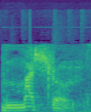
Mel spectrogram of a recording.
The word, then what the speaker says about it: mushrooms: or mushrooms mushrooms mushrooms mushrooms now that's the proper way of pronouncing it mushrooms I love mushrooms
